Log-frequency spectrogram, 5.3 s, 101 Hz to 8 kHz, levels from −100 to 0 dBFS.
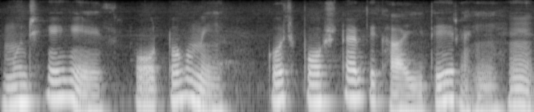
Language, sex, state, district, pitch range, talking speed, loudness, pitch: Hindi, male, Madhya Pradesh, Katni, 95-155 Hz, 110 wpm, -19 LUFS, 140 Hz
